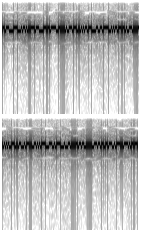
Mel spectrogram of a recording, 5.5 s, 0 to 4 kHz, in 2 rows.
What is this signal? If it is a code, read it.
RTTY, about 50 baud. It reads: MODEM TRANSMITS ASYNCHRONOUSLY IN
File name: fsk170-50B / teletype-corp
